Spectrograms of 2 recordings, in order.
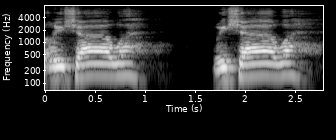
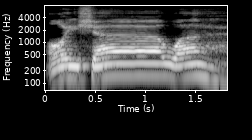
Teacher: تحس بالاهتزاز في منطقة أقصى الحلق، ولا تقول وه وه، لا و و و و بهذه الطريقة.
